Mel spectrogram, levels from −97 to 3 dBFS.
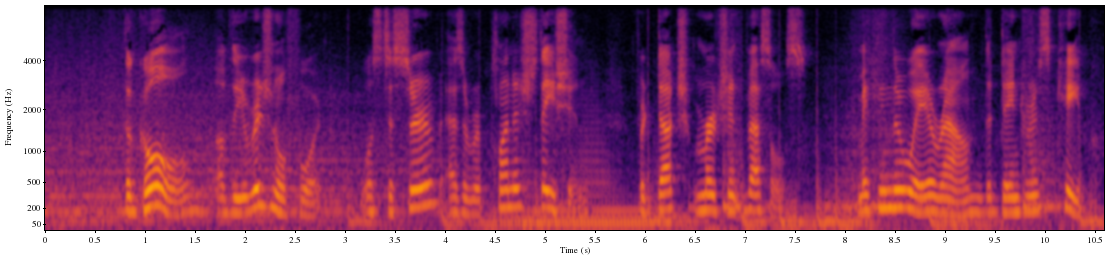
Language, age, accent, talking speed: English, 30-49, American, 135 wpm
